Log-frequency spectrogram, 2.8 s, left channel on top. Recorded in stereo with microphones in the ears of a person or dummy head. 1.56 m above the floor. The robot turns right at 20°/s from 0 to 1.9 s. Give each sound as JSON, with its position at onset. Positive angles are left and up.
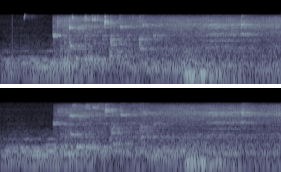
{"t": 0.5, "sound": "boiling", "side_deg": 65, "distance_m": 0.7}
